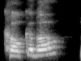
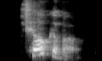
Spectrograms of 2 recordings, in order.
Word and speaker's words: Chocobo: But then again, it's like, it's the divide in Final Fantasy fans, where it's some people say Kokobo, and some people say Chocobo. – You pronounce the H.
